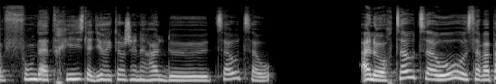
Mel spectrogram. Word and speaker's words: Cao Cao: pourquoi Cao Cao et non pas KO KO alors parce qu'en fait, Cao Cao a une signification, c'est une personnalité mythique en Chine qui, lorsqu'on l'appelle, il arrive. Donc c'est pour ça qu'on tient à la prononciation de Cao Cao, parce que ça a une signification.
